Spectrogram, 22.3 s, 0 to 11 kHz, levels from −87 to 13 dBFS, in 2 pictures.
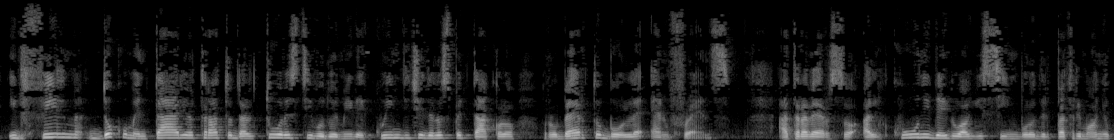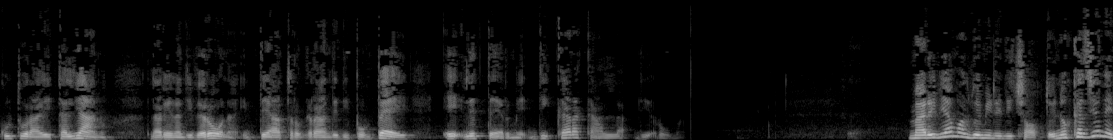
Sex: female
